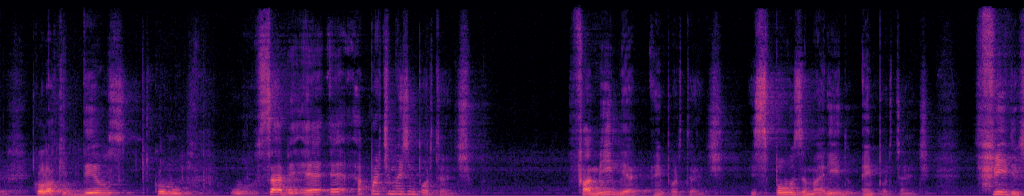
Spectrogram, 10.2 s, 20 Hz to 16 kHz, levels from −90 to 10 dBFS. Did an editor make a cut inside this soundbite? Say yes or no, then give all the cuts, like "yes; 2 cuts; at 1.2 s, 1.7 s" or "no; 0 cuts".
no; 0 cuts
